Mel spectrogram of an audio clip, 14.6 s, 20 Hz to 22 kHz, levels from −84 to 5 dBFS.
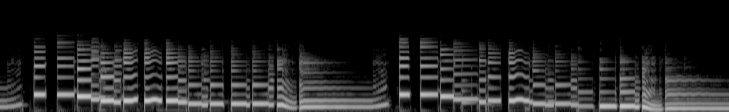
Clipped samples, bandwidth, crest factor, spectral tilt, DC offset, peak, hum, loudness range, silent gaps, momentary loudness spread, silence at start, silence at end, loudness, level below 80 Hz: under 0.1%; 5.6 kHz; 14 dB; -9.5 dB/octave; under 0.1%; -10 dBFS; none; 6 LU; none; 12 LU; 0 s; 0 s; -25 LUFS; -68 dBFS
